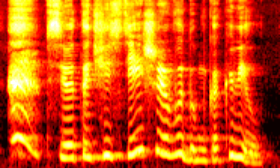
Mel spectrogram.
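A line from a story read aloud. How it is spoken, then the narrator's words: Laughing. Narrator (Russian): рассмеялась Полли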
